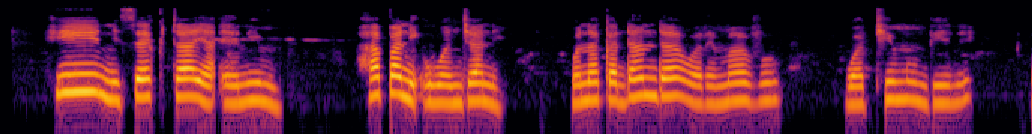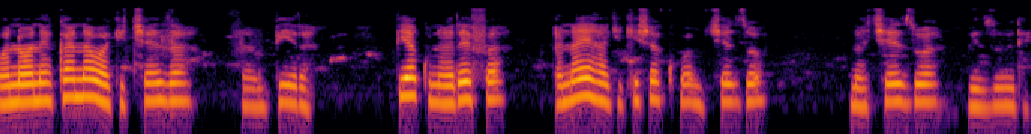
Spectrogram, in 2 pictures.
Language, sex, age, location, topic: Swahili, female, 25-35, Kisumu, education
